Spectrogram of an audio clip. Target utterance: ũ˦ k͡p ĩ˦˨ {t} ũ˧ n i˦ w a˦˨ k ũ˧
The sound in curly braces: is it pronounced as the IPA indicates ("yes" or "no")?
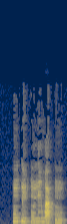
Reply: no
